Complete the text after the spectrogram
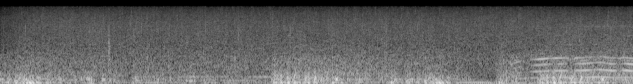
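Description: Rain pours down steadily.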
